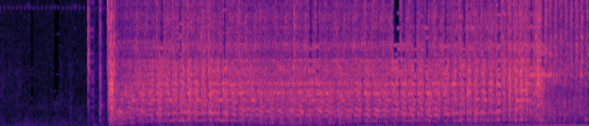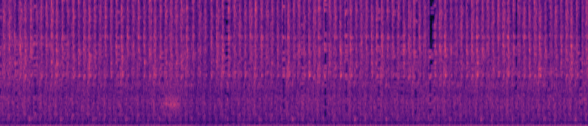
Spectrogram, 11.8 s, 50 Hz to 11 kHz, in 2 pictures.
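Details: Mercedes W114 engine after freshen-up, first start once a fuel pump wire was found: cranks, catches with a jump, then a lumpy, uneven low chug that barely keeps running; rough running after start.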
